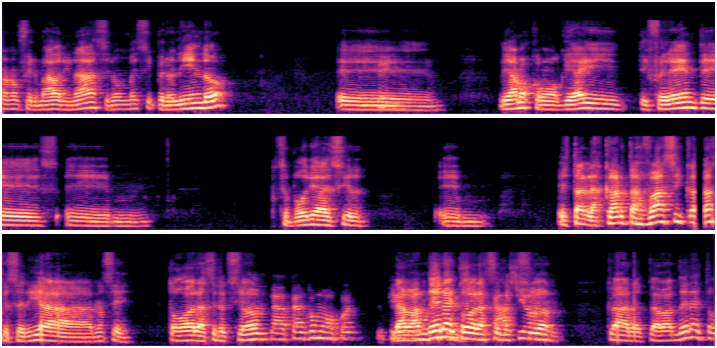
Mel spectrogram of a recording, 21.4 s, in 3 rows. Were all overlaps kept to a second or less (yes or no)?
no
